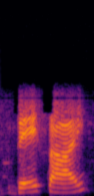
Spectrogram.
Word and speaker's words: desayuno: And if you're ready with your pen and paper, it's spelled D-E-S-A-Y. U-N-O, desayuno, or like D-say-uno.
